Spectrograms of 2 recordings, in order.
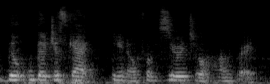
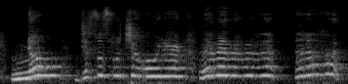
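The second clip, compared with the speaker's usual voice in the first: mock the waitress ranting; waitress insisting on the order, mock shouting; imitated waitress; 11 semitones higher than usual. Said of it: "And she's like".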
